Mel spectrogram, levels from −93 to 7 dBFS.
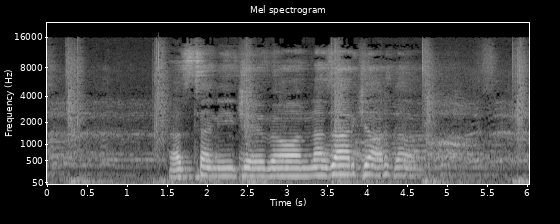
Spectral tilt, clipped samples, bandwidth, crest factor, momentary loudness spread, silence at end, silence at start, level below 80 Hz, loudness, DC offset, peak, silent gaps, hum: -3.5 dB/octave; under 0.1%; 16 kHz; 22 dB; 16 LU; 0 s; 0 s; -42 dBFS; -20 LUFS; under 0.1%; 0 dBFS; none; none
